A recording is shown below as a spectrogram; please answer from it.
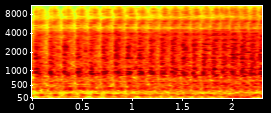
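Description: Concrete mixer's engine running steadily, with a loud, fast, even pulsing beat.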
